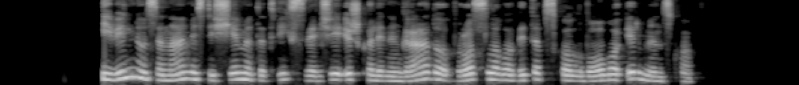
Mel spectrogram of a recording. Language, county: Lithuanian, Alytus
